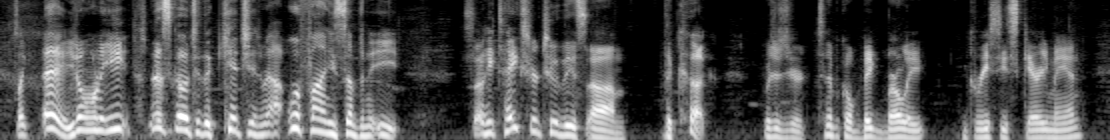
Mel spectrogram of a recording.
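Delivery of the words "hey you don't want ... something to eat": put-on New Jersey accent, pitched up. Retelling a movie's camp counselor offering to find a girl food, in a new jersey accent. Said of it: "real, real New Jersey like".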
